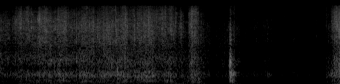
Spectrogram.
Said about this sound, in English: Nothing in there. Something in here. Whoever wrapped this likes tissue paper.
